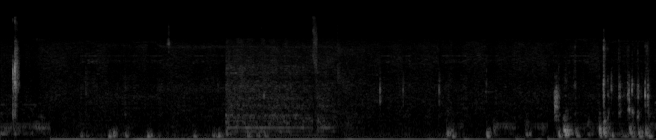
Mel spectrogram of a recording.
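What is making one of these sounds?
A hand brushes and rustles against a sheet of paper.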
